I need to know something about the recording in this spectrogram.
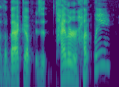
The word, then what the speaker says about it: Huntley: this injury uh the backup is it Tyler Huntley Hundley yeah how do you say his last name something like that Huntley yep yeah yeah he looked like he did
